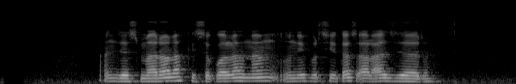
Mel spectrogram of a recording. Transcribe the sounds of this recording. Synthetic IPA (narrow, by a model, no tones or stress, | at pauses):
ʔa̰ɲd͡ʒasmaɾalahɡ̥i̤səkolahnaŋṵnifərsit̪asalad͡ʒar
